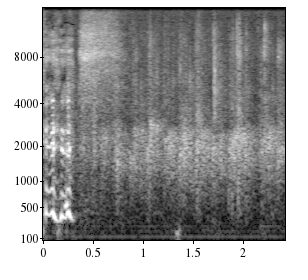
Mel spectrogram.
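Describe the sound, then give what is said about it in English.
A church audience claps steadily for a woman who has come up to the front, in a soft, continuous patter after a brief high vocal whoop at the very start. A low, constant hum runs underneath. “Yes, give her a clap.”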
